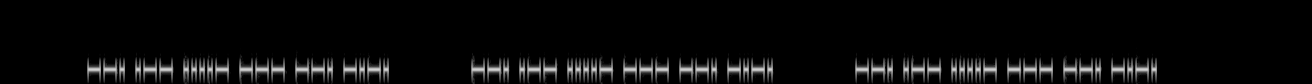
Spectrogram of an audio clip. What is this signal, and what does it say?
Morse code, heard as a keyed tone, about 32 wpm, 700 Hz. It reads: GW4OGC GW4OGC GW4OGC
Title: DXCC-100 Call Signs - 6 Characters - Repeated 3x - 30wpm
